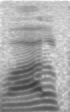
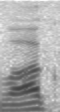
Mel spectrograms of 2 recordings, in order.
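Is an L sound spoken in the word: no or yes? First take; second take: yes; no. First: The word is said with an L sound. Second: The word is said without an L sound. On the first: The speaker calls it wrong. "वाल्क नहीं" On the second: The speaker calls it right. "वाक पढ़ना है"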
